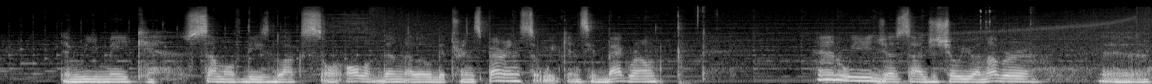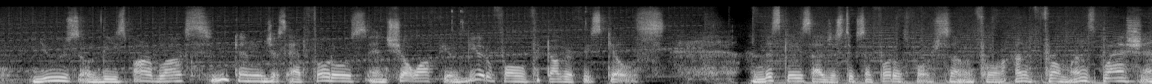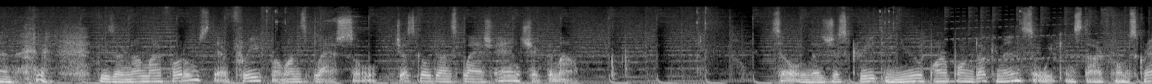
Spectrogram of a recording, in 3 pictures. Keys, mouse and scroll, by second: 0.2 Down, 6.7 Down.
